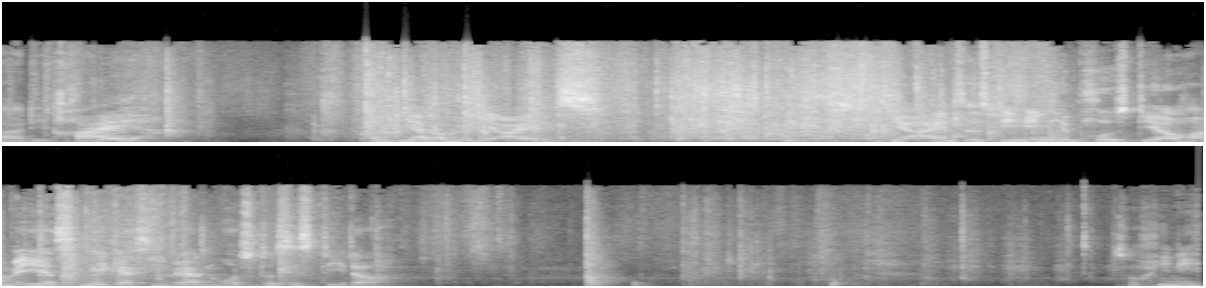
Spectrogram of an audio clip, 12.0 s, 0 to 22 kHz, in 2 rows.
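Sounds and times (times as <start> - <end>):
paper bag crinkling: 1.0 - 5.5, 6.1 - 8.6, 9.4 - 11.4.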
